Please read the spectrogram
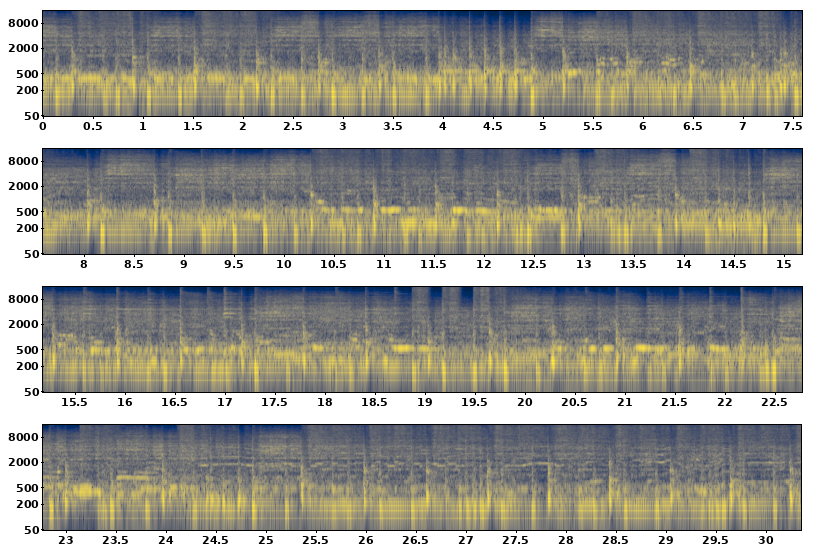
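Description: Heavy metal band playing live: electric guitar over a full drum kit with bass drum and snare, loud and unbroken throughout.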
